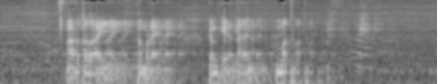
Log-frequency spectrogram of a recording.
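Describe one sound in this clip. A young man speaks animatedly through a microphone.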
